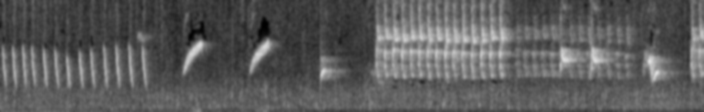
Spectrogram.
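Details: Roll tembak song of the konin, Van Hasselt's sunbird, used to train a moulting bird. A quick series of rising whistles leads into two curved upslurred notes, then a long buzzy high roll and sharp downslurred notes.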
